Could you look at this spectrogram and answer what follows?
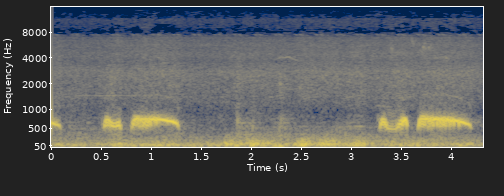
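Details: Spotted dove singing the "tiểu liên nước" coo style: two phrases, each a short trembling note followed by a long, level, mellow coo, separated by a pause with faint background noise.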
